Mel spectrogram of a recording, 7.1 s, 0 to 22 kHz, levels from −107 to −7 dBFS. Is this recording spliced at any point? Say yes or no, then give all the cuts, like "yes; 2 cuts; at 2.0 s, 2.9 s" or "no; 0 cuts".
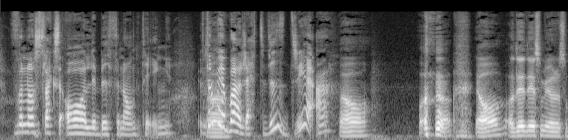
no; 0 cuts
